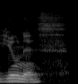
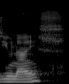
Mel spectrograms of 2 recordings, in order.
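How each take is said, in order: First: Eunice said as "YOU-niss"; Eunice ending in a soft "-niss", no long i; correct name pronunciation. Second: Eunice said as "you-NICE"; Eunice with a long i in the last syllable; spelling pronunciation. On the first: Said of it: "but it's pronounced Eunice". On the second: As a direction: say Eunice the way it looks, ending like "nice". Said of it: "That's how it's spelled". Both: Shown as a demonstration.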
